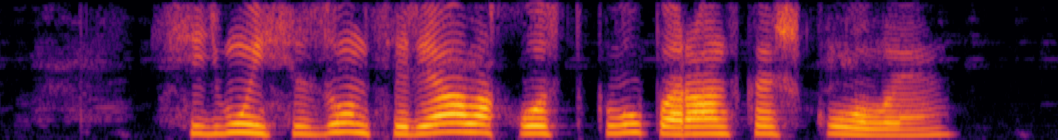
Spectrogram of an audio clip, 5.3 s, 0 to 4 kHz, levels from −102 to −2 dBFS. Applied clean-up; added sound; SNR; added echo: none; none; none; none.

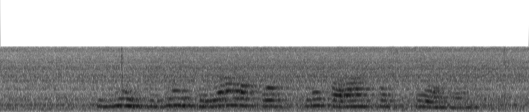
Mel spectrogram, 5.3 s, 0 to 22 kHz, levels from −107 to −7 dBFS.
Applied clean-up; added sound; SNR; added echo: none; Mechanical fan; 8 dB; reverberation time 0.9 s.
